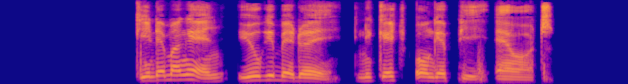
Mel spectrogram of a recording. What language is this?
Luo (Kenya and Tanzania)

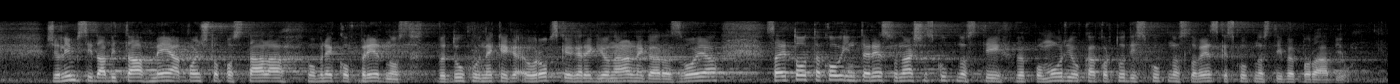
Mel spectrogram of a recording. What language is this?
Slovenian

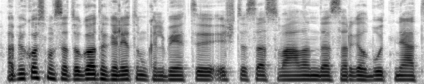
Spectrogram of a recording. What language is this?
Lithuanian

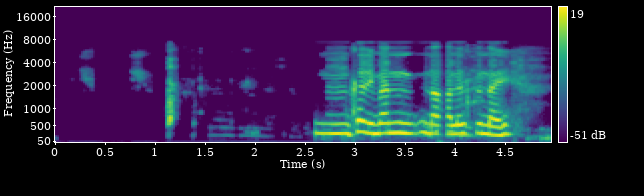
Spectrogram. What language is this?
Assamese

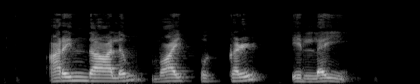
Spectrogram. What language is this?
Tamil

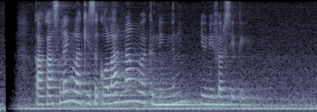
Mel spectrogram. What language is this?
Javanese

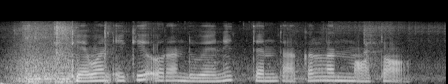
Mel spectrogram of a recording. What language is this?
Javanese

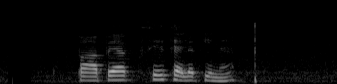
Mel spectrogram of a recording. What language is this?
Sinhala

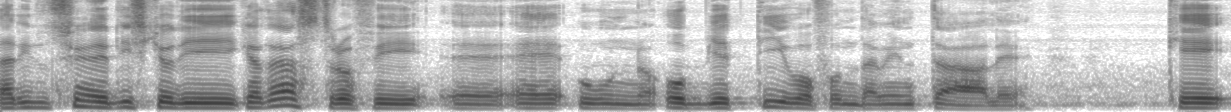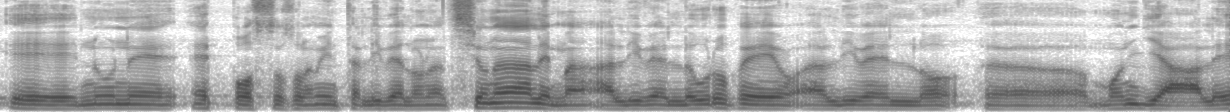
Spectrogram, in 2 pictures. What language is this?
Italian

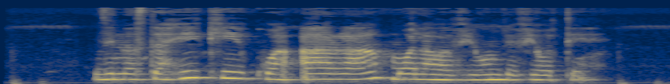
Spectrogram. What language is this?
Swahili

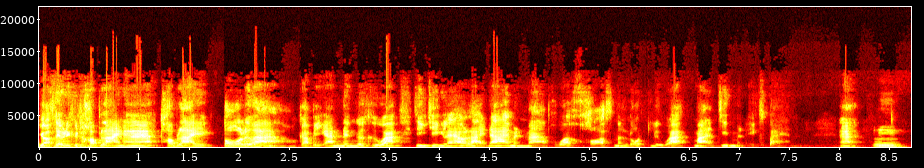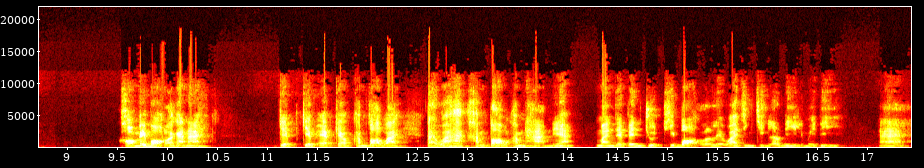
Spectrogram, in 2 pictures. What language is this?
Thai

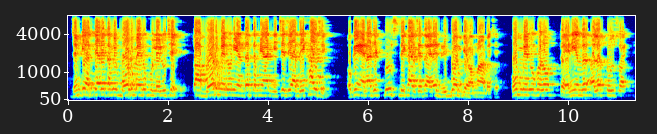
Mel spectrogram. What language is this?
Gujarati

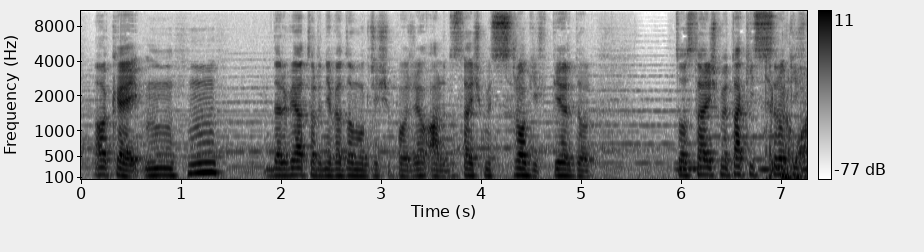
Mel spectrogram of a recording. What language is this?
Polish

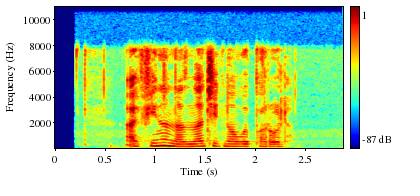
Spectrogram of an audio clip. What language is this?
Russian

